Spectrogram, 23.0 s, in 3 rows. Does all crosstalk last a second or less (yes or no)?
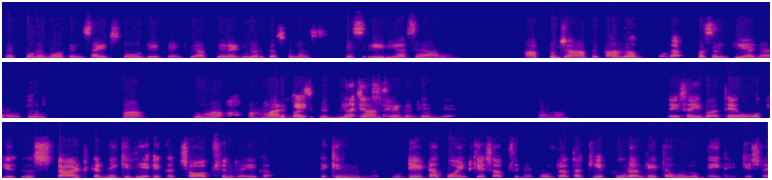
no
